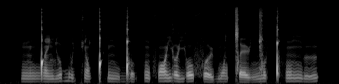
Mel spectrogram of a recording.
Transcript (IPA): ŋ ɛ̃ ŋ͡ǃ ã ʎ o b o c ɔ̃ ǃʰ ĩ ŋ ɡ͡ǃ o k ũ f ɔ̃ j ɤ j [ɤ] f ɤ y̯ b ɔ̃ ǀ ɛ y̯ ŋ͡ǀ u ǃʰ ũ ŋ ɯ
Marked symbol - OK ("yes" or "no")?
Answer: no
